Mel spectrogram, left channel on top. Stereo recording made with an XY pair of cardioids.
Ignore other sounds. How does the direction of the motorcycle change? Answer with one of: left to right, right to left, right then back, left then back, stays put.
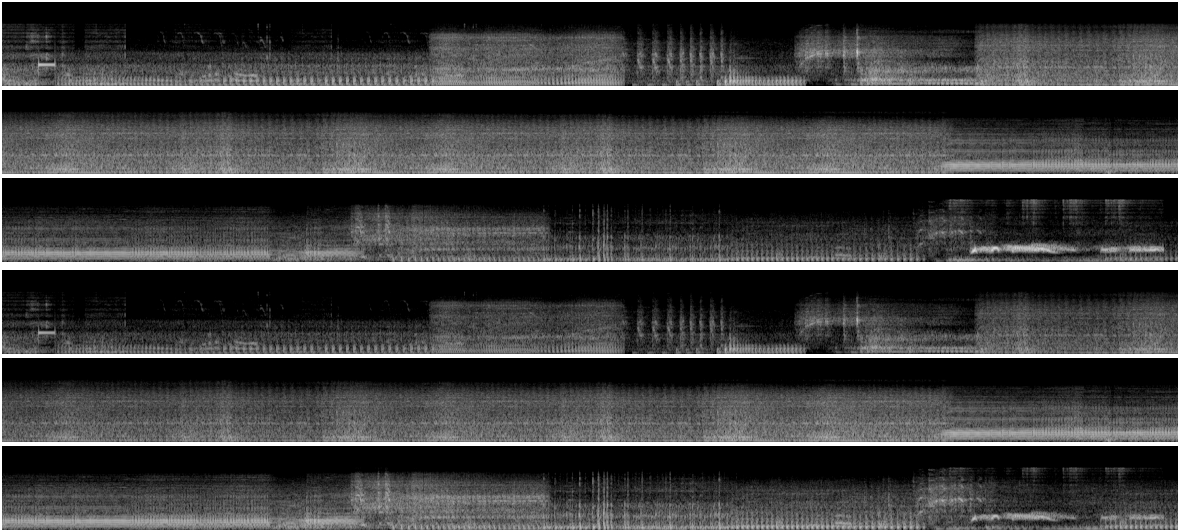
left to right.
